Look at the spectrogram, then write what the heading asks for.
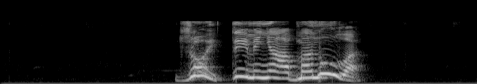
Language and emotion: Russian, angry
